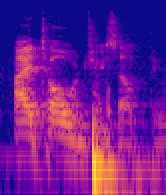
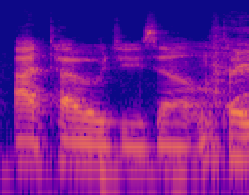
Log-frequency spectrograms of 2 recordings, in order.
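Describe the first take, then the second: First: It is said in the speaker's ordinary accent. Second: It is said in an imitated Indiana accent. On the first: "I say like" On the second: "He'd be like"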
